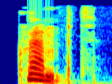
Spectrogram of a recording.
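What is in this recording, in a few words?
"cramped", British English; Design and innovation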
